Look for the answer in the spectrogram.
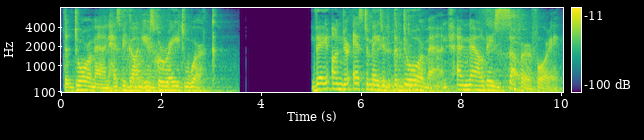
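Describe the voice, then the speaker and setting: An actress playing a solemn, imperious cult matriarch in a video game, speaking in a grand, measured, ominous manner. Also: female voice, deep voice, expressive, echoey room. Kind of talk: theatrical game voice lines.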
